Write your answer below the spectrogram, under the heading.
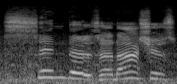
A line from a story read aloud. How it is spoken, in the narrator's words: cried Thomas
